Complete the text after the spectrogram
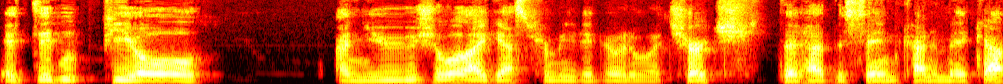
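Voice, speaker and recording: With a Nova Scotian accent, a man talks at a moderate pace and medium pitch with fairly even intonation, the sound dry and close with no echo. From Canada, Nova Scotia. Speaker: author. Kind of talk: podcast interview.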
